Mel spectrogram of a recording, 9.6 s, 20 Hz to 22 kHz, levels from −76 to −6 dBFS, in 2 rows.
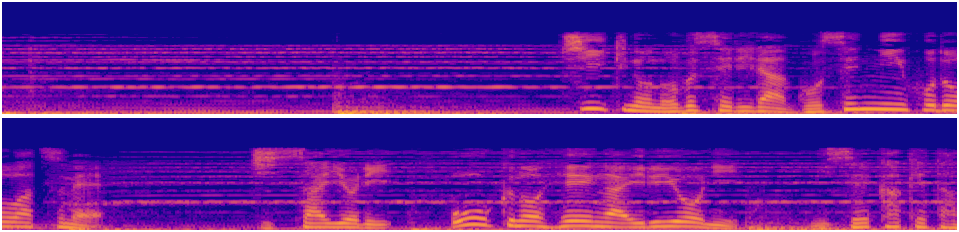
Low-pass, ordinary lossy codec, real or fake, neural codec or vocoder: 7.2 kHz; none; real; none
